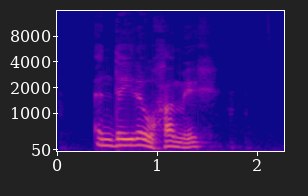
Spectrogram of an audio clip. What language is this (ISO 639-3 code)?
kab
